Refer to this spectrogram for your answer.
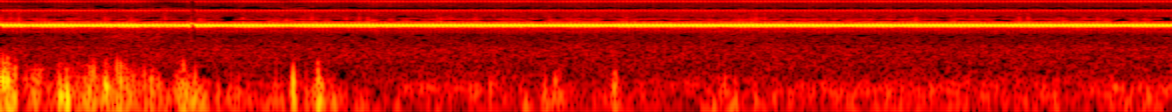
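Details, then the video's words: A yard cicada droning a constant high, piercing buzz made of quick regular pulses, with some faint low knocks and rustles early on. "Cicada Song"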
